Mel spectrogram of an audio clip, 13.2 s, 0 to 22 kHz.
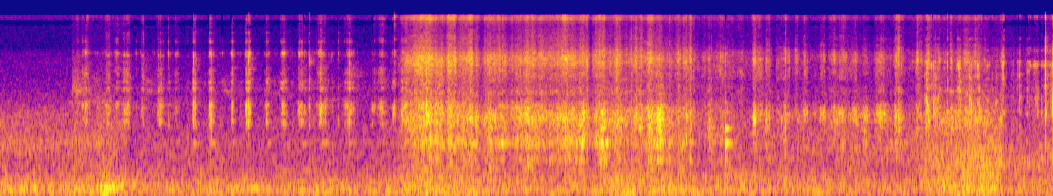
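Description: A towel rubbing and scratching over the gasket face of a 2013 Honda CBR250R cylinder head, wiping off old gasket leftovers. It is faint: scattered scratchy clicks, turning to steadier rubbing about five seconds in.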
